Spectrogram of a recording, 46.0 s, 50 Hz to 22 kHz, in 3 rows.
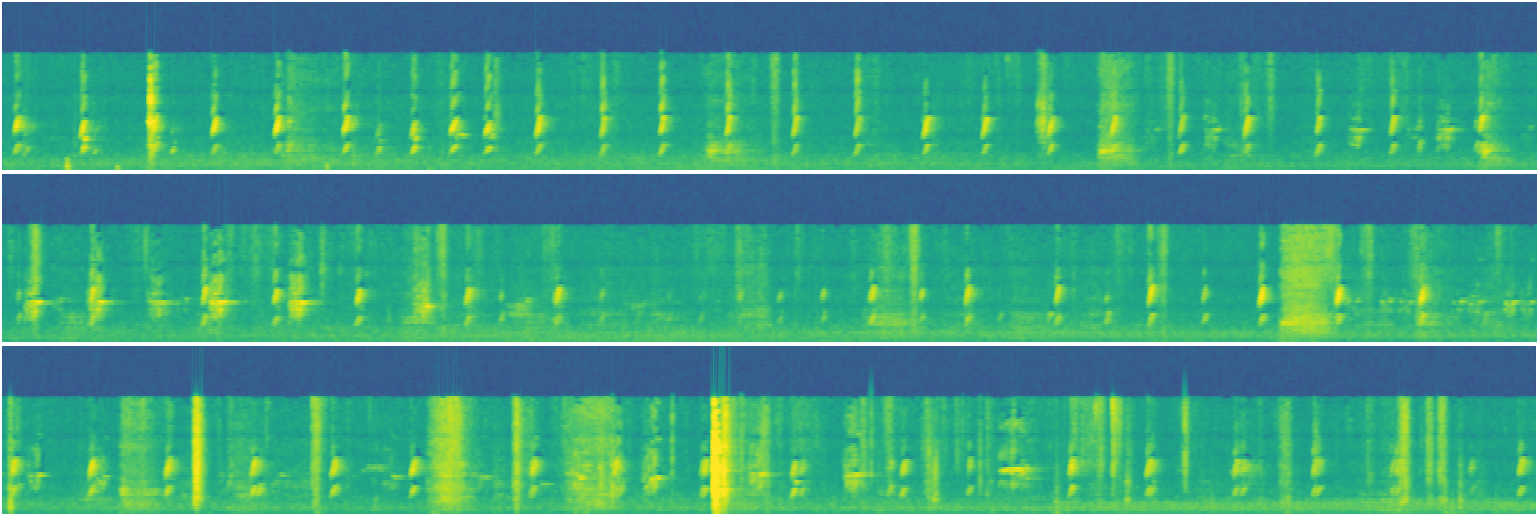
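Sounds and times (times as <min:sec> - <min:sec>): small birds chirping: 0:00.0 - 0:46.0.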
